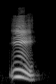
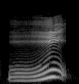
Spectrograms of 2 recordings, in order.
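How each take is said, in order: First: It is short and strong with a falling pitch. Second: It is said with a rising pitch. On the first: "이렇게 짧고 강하게 표현하면" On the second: "이성으로 올려서 읽으면 돼요"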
